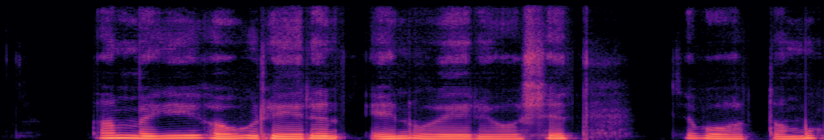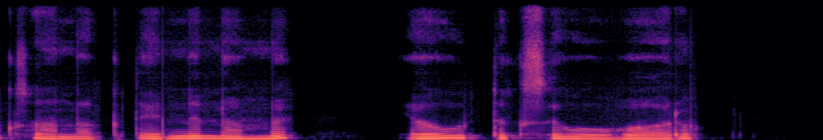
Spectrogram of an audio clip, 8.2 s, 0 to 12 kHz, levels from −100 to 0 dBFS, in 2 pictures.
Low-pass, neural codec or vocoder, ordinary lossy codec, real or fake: none; codec, 24 kHz, 3.1 kbps, DualCodec; none; fake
